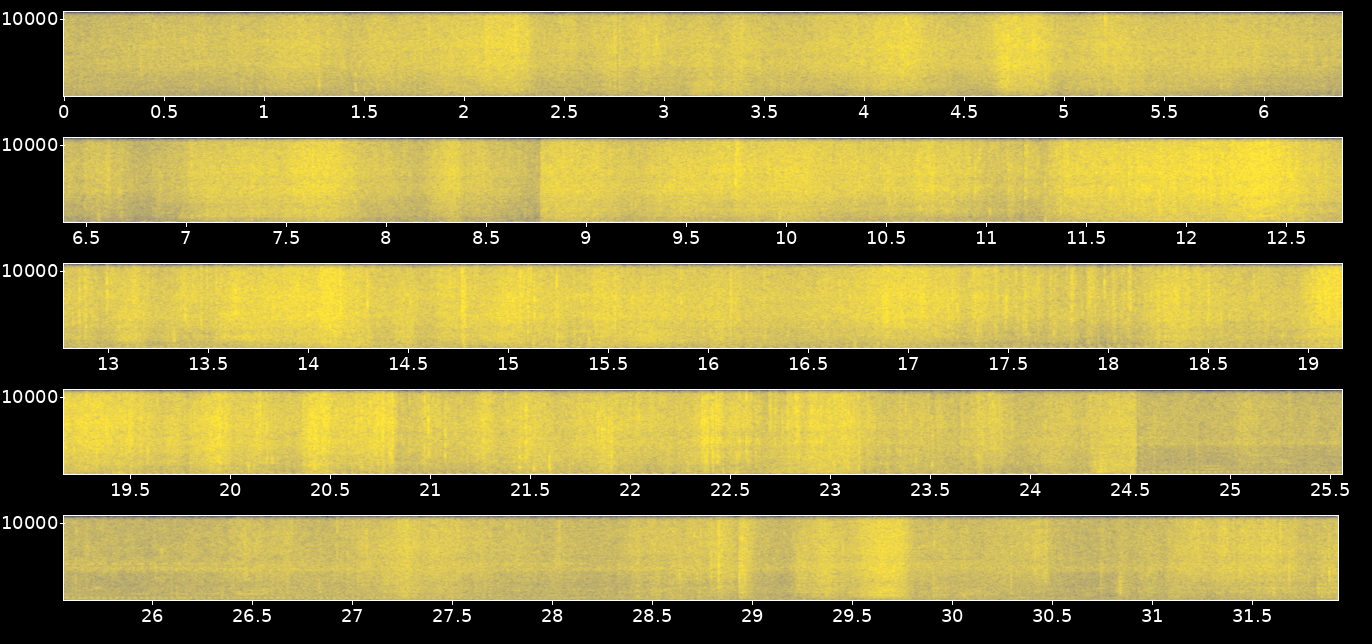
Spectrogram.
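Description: Woven plastic sack and fresh tea leaves rustling as the leaves are packed into the sack by hand. Underneath runs a steady low hum, which steps louder from about nine seconds in until near the end.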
